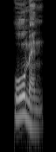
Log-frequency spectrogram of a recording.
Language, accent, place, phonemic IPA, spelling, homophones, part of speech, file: German, Germany, Berlin, /ˈoːmən/, Omen, Ohmen, noun, De-Omen.ogg
- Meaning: omen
